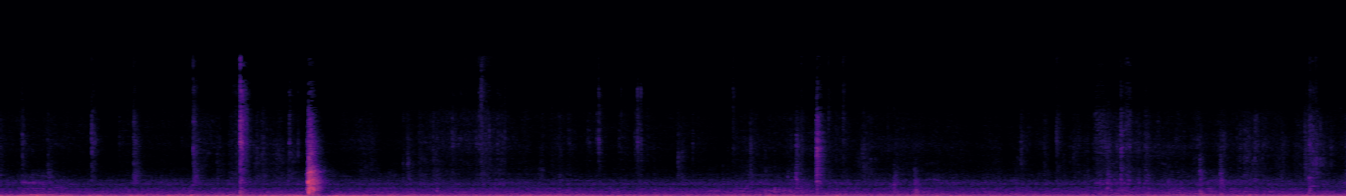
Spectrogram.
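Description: ICE high-speed train running over a steel truss railway bridge, heard from inside the carriage: a steady low rumble with scattered sharp clicks from wheels and track, the loudest about three seconds in.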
